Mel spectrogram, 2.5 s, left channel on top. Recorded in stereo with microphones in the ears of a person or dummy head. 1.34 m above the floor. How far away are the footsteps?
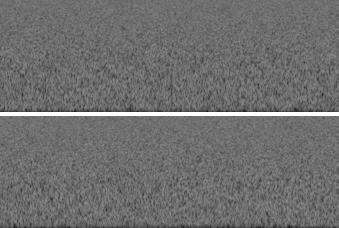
I don't hear footsteps.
